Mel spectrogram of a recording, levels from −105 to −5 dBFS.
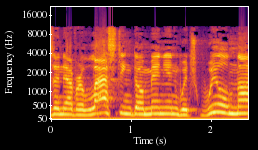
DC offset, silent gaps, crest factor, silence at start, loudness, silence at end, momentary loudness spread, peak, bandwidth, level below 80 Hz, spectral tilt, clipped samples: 10%; none; 12 dB; 0 s; -10 LUFS; 0 s; 6 LU; 0 dBFS; 11 kHz; -42 dBFS; -3.5 dB/octave; 0.3%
